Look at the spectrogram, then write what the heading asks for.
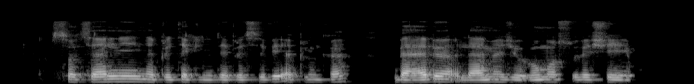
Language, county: Lithuanian, Kaunas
